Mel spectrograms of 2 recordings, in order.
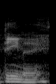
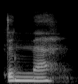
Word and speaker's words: Dene: So I think I said Dene, so my bad. – I don't know how to pronounce it. – Dene. Yeah, it's Dene.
